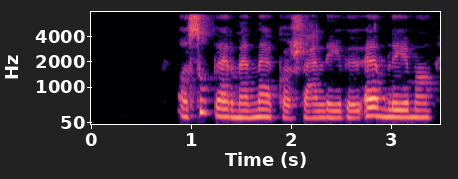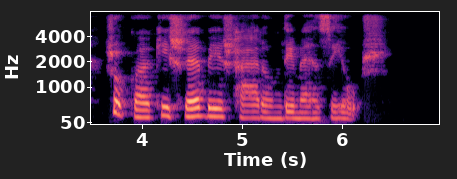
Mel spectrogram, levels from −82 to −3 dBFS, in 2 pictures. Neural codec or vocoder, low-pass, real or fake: vocoder, 22.05 kHz, 80 mel bands, WaveNeXt; 7.2 kHz; fake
